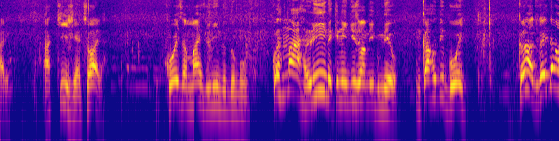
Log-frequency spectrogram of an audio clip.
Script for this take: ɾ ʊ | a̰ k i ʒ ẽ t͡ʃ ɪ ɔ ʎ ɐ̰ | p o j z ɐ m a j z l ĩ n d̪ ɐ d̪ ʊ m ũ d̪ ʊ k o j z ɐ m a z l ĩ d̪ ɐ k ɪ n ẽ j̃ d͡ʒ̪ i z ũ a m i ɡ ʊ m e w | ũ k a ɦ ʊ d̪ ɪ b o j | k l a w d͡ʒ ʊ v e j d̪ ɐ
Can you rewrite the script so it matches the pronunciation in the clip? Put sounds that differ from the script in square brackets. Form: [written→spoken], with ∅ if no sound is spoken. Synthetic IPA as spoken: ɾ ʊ | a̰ k i ʒ ẽ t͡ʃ ɪ ɔ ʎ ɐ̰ | [p→k] o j z ɐ m a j z l ĩ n d̪ ɐ d̪ ʊ m ũ d̪ ʊ k o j z ɐ m a z l ĩ d̪ ɐ k ɪ n ẽ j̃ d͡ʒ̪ i z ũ a m i ɡ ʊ m e w | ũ k a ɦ ʊ d̪ ɪ b o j | k l a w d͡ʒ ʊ v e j d̪ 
